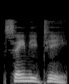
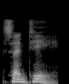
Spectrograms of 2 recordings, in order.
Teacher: In unstressed syllables, which speakers of American English would realize as a schwa, speakers of Indian English would use the spelling vowel, making sound as saniti instead of senti. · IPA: [ˈsæniti]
